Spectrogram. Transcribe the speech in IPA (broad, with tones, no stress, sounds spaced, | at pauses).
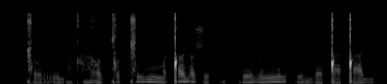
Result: ǁ o˩ r u˩ j ṳ˨ qʰ i̤˨ ʁ u˩ ǀ o˨ ǁ i˦ v mː ʌ˨ ǃ ʌ˥ j ʌ˩ ʃ e˦ pː i̤˥ kː eː˦ v ɯ˦ nː i˥ pː ɯ˨ v j ɛː˨ ǃ a˨ ǃ a˦ ʎ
